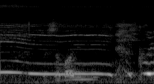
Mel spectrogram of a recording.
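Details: Young boy crying while looking for his friend: sustained high-pitched wailing with brief breaks, ordinary upset crying.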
